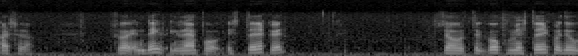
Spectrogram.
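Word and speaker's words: اِسْتَيْقِظْ: And we pronounce istayqid instead of ustayqid because the second last letter, the qaf, has a qasr on it. So istayqid.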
